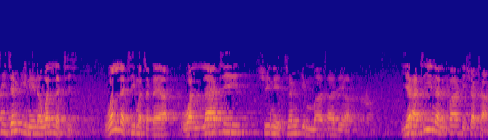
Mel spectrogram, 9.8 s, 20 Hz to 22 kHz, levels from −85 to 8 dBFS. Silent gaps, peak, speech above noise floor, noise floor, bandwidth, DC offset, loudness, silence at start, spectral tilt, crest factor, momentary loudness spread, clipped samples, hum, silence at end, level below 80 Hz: none; -6 dBFS; 26 dB; -50 dBFS; 5.8 kHz; under 0.1%; -25 LUFS; 0 s; -4 dB/octave; 20 dB; 18 LU; under 0.1%; none; 0 s; -68 dBFS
